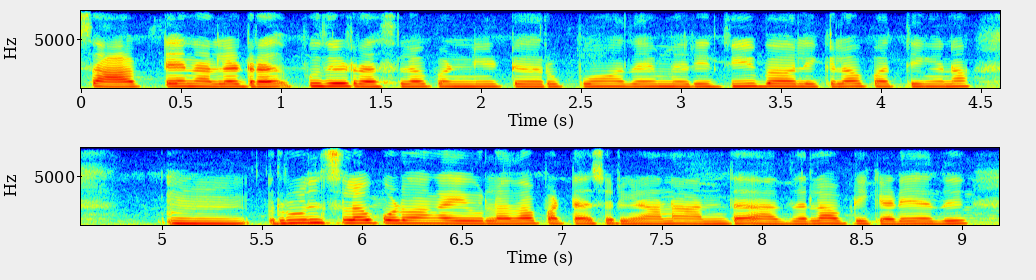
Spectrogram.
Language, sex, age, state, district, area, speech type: Tamil, female, 18-30, Tamil Nadu, Kallakurichi, rural, spontaneous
